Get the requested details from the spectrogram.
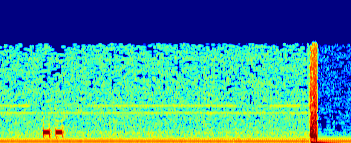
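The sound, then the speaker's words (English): Radio repeater automatic identification tones during an amateur radio net: two short, quick electronic beeps over a steady background hum, followed a few seconds later by a sharp burst of static as the channel drops. “and I'll take my cue from the repeater to ID.”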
